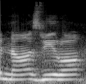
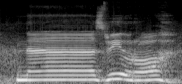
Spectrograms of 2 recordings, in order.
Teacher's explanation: جب اس طرح کا وقف آ جائے اور گول تا آ جائے تو وہ ہا بن جاتی ہے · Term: ہا کی آواز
